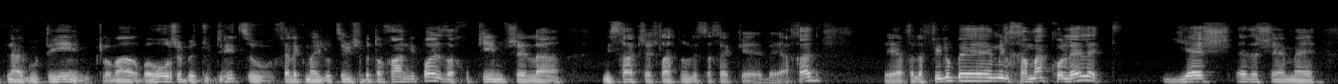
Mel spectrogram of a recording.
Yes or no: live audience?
no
